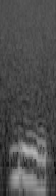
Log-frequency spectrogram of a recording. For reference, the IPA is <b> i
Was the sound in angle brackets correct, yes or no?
yes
